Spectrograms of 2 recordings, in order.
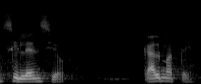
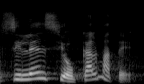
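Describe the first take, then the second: First: Orden suave y serena; tranquilo. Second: Orden aguda y agitada; alterado, alarmado. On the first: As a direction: mandar callar sin necesidad de gritar, en voz baja. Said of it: "tranquilamente dijo". (dicho tranquilamente, con calma) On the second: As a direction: como recién despertado del susto, mandando callar. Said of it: "no se levantó alterado". (voz alterada y alarmada, actuada) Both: Acted.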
